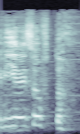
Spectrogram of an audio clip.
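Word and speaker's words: Ubisoft: まあやってる、やってないわけじゃないんですけれども、うんうん、まあ、今回の、はいはいはい、まあ、テーマが UBI ソフトですね。 – UBI ソフトな。 – UBI ソフト。そうそうそう。 – 伝わんねえからってなっちゃう。 UBI。 – UBI ソフト。はいはい、まあ英語で言うと UBI っていうなぜかみんな言うんですけどね。 UBI って書いてね。 – ネイティブ発音。 – UBI ソフト。そう、ネイティブ発音。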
